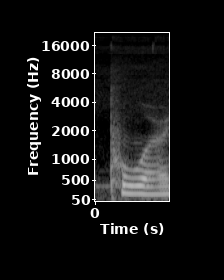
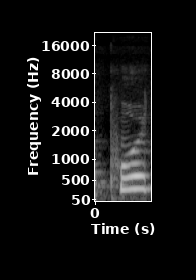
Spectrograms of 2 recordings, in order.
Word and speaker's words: pu'er: Now, my favorite tea is something called pu'er tea, and that's spelled Pu-hyphen-er, pu'er tea.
